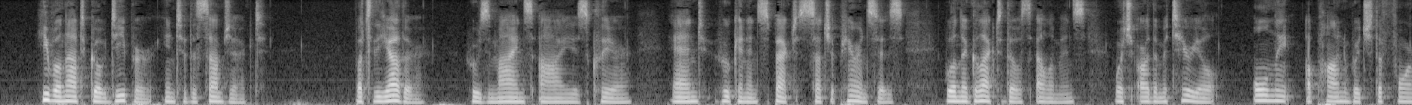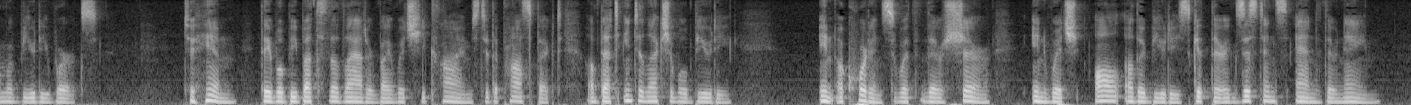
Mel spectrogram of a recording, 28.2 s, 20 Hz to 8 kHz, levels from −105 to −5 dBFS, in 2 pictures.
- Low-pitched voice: Yes, low, 125 Hz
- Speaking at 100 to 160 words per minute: Yes, average, 155 wpm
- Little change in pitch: Yes, narrow, 2.2 semitones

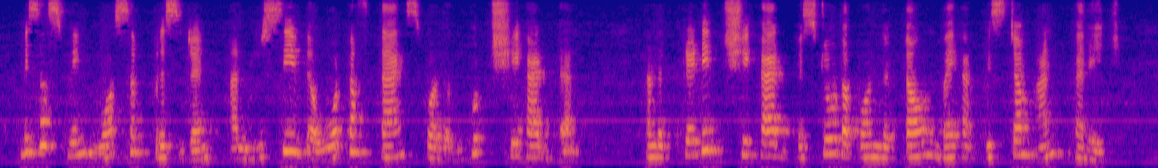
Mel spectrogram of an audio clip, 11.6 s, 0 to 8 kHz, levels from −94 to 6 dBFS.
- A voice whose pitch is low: No, high, 225 Hz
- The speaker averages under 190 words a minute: Yes, average, 155 wpm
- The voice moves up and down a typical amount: Yes, average, 4.9 semitones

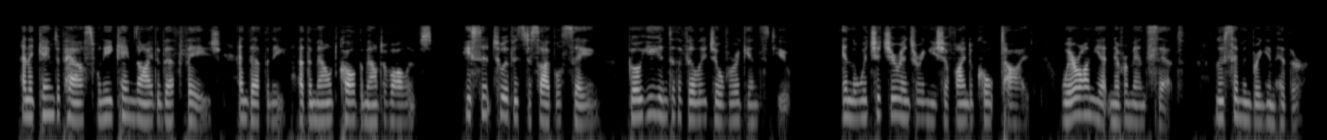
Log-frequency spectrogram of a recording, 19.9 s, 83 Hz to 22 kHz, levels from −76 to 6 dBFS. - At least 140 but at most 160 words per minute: No, average, 180 wpm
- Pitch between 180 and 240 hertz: Yes, high, 190 Hz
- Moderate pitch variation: No, narrow, 2.3 semitones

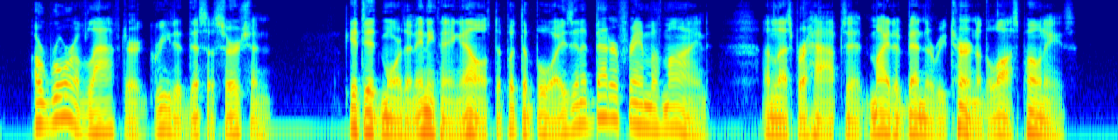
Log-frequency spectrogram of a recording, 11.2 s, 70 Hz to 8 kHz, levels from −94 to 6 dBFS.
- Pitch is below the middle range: Yes, very low, 85 Hz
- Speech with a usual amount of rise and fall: No, wide, 6.5 semitones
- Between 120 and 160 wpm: No, average, 190 wpm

